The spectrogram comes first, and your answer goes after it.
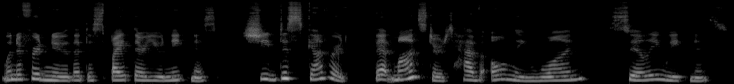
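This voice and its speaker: A woman reading a children's picture book aloud like a teacher, with deliberate, expressive storytelling and emphasis on the rhymes. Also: medium pitch. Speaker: elementary art teacher.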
